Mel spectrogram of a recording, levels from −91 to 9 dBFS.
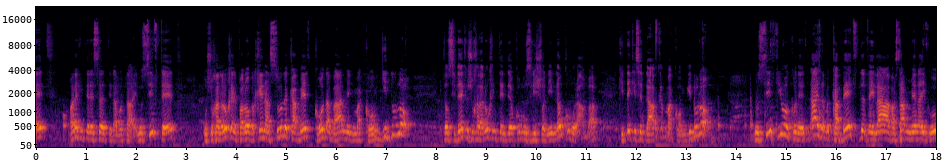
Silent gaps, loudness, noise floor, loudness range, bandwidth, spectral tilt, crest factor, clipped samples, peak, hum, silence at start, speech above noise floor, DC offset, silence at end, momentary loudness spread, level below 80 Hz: none; -27 LUFS; -52 dBFS; 4 LU; 15.5 kHz; -7 dB/octave; 18 dB; under 0.1%; -10 dBFS; none; 0 s; 26 dB; under 0.1%; 0 s; 11 LU; -60 dBFS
